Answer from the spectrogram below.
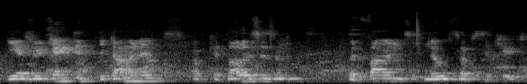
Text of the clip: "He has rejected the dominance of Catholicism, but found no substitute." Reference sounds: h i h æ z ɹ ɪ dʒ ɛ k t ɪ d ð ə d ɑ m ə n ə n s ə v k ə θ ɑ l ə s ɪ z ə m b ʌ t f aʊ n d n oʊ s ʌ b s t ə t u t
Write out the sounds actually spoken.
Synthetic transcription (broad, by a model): h i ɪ z ɹ ɪ dʒ ɛ k t ɪ d ð ə d ɑ m ə n ə n s ə v k ə θ ɑ l ə s ɪ z ə m b ʌ t f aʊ n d n oʊ s ʌ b s t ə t u t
